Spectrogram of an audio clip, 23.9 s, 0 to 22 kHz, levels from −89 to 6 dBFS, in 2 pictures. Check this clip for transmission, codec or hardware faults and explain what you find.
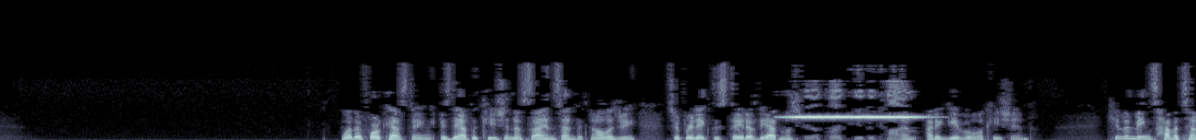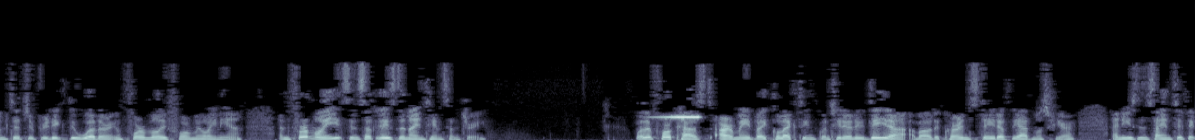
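Two faults are present in this speech clip: a layered codec smear throughout and two bursts of feedback squeal.

Throughout, the speech sounds dull and grainy, with nothing above 12.2 kHz and several kinds of swirling, watery artefacts stacked together. This is likely transcoding between lossy codecs. A low-bitrate encoding was re-encoded once or twice more, each stage adding its own damage and keeping the lowest cut-off.

From 7.74 to 9.5 s and again from 18.44 to 19.0 s, a piercing 3.6 kHz tone swells up over about a third of a second to roughly 10 dB above the speech. This is loudspeaker feedback squeal. The microphone picked up its own loudspeaker, and that frequency's loop gain exceeded one, so it grew until limited.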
